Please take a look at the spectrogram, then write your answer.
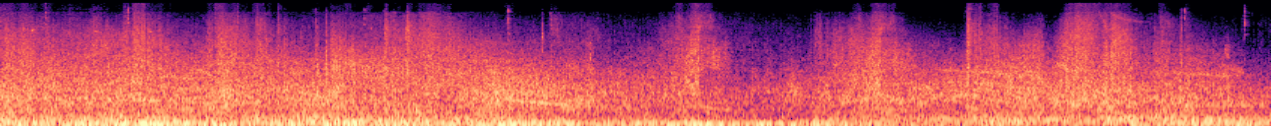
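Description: Mortars fire in the war video game Combat Mission, set in the Normandy hedgerows: a dense, continuous rumble of repeated booming blasts with no pauses.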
